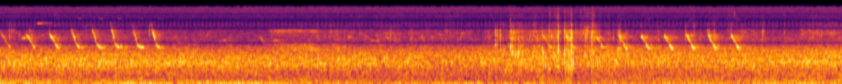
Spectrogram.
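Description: A songbird sings two runs of quick down-slurred whistled notes, about five a second, one at the start and another about six seconds in. Under it runs a steady rush of outdoor noise.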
